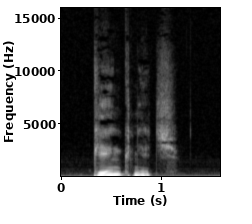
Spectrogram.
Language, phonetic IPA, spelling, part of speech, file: Polish, [ˈpʲjɛ̃ŋʲcɲɛ̇t͡ɕ], pięknieć, verb, Pl-pięknieć.ogg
